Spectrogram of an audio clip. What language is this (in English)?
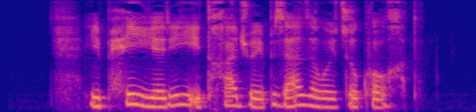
Abaza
